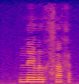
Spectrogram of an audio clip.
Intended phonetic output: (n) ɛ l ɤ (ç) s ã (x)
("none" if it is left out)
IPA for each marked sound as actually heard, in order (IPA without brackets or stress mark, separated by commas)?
n, x, x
